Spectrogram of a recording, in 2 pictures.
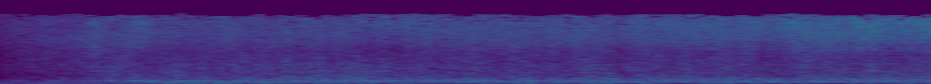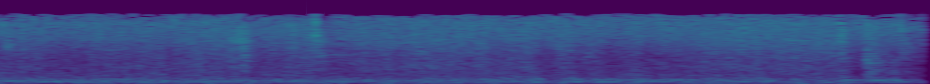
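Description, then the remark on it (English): Heavy rain pours down in a steady, dense roar with a low rumbling undertone, constant throughout, with no voices. “It's raining very hard.”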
